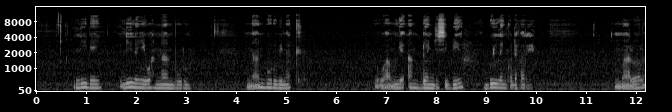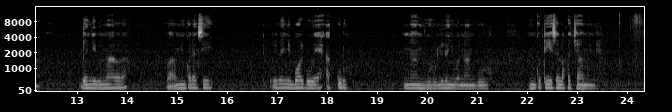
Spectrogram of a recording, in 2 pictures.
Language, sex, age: Wolof, female, 25-35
